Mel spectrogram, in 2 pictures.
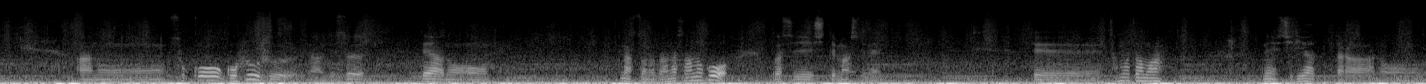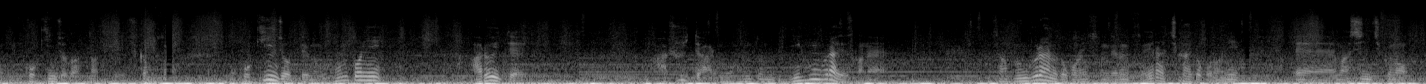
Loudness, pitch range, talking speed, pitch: -29 LUFS, 75-105 Hz, 280 characters per minute, 95 Hz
